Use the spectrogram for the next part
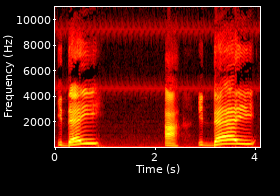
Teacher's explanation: O I é bem pequenininho no final do deia. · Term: decrescente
